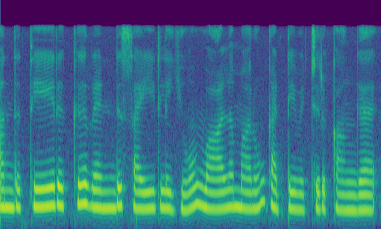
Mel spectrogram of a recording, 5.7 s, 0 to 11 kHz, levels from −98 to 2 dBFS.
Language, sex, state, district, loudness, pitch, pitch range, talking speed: Tamil, female, Tamil Nadu, Nilgiris, -15 LUFS, 210 Hz, 200-225 Hz, 85 wpm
